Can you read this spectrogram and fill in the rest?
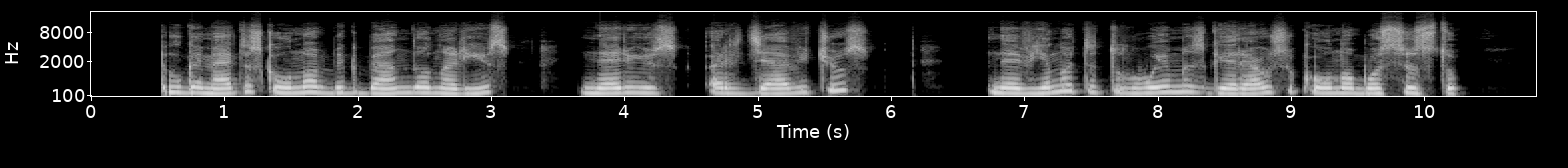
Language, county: Lithuanian, Alytus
